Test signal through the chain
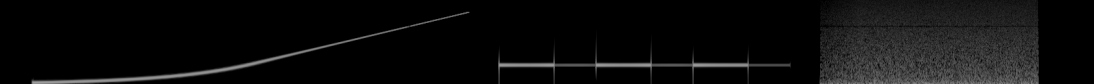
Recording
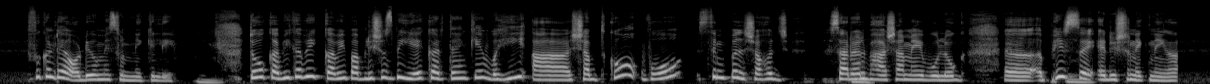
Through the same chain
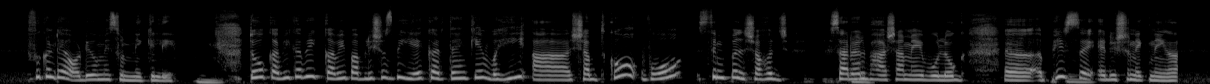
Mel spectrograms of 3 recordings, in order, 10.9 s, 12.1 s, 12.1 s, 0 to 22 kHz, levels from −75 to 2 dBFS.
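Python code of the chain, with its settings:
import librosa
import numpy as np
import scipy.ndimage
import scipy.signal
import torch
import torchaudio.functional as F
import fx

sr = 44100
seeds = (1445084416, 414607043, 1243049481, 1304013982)

y = fx.notch(x, sr, hz=6000.0, q=20.0)
y = fx.rider(y, sr, range_db=4, speed_s=0.5)
y = y * librosa.db_to_amplitude(-8.5)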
